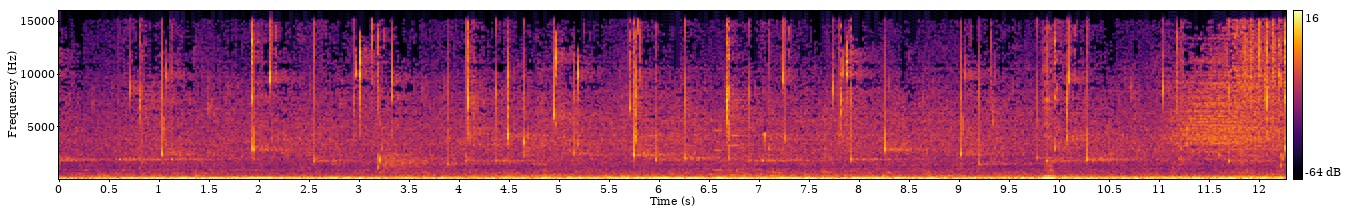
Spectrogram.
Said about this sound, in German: Das ist ein ganz leichtes Plätschern. Also nicht, als wäre es viel Wasser, sondern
